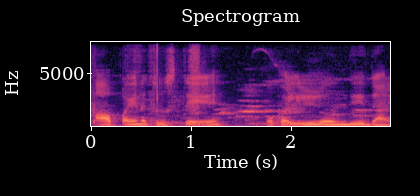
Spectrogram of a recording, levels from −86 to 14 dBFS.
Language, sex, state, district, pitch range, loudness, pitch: Telugu, male, Andhra Pradesh, Krishna, 130-150 Hz, -15 LUFS, 135 Hz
